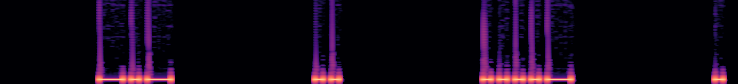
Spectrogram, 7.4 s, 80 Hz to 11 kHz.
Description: Morse code, heard as a keyed tone, about 15 wpm, spaced as for 5 wpm, 700 Hz. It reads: KI4E
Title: USA Call Signs - 6 Characters - 6x Character Spacing - 15wpm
